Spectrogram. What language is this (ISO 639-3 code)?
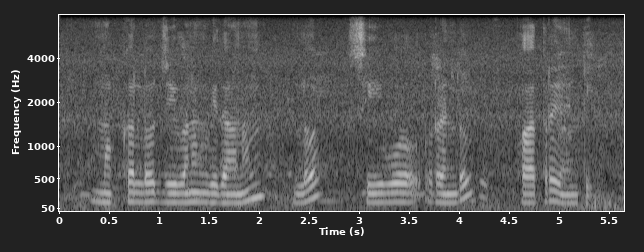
tel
